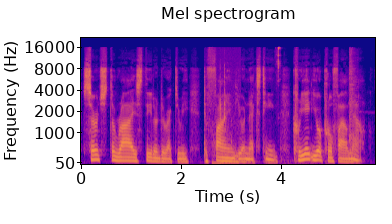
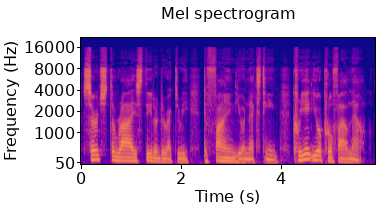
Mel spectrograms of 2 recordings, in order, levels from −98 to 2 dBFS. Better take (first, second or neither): second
